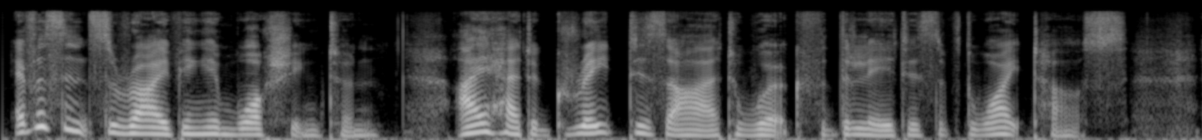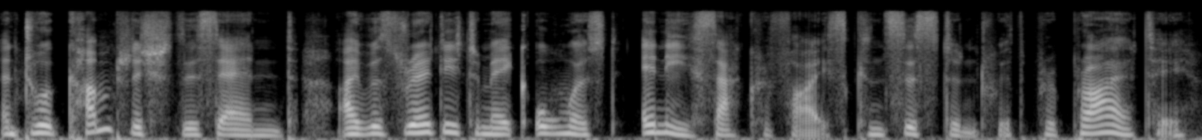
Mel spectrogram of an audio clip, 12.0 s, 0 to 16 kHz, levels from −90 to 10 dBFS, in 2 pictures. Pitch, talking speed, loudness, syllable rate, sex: 165 Hz, 175 wpm, -21 LUFS, 5.4 syllables/s, female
